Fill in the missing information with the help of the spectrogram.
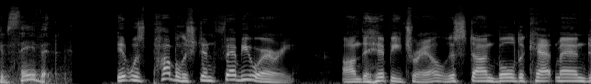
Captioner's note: voice-over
